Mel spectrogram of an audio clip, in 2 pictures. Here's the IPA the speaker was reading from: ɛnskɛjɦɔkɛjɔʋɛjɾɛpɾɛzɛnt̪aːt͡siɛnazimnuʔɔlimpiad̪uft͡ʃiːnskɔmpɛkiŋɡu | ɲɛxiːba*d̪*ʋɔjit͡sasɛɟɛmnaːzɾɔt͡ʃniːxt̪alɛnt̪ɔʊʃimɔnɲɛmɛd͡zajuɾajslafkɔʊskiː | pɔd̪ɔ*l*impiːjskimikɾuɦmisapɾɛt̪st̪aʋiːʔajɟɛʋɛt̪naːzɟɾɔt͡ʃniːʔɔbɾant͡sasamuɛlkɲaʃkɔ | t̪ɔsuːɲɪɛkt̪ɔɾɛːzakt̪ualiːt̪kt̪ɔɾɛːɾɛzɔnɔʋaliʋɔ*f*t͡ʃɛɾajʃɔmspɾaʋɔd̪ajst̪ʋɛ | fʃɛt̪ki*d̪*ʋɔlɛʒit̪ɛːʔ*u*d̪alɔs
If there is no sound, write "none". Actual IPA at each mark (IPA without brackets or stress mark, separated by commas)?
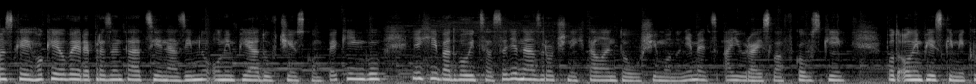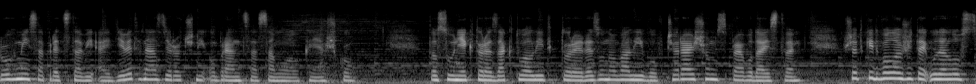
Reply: d̪, l, f, d̪, u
